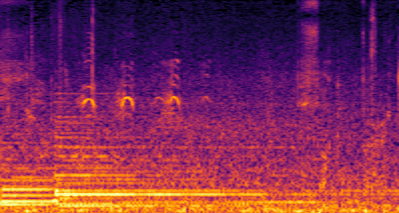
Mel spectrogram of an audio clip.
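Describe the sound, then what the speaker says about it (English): Birds honking in a video game, a few short honks off in the background over a steady tonal game drone, with a voice murmuring at the start. "Fucking birds."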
